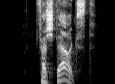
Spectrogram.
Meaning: second-person singular present of verstärken
- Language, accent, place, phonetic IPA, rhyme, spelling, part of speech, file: German, Germany, Berlin, [fɛɐ̯ˈʃtɛʁkst], -ɛʁkst, verstärkst, verb, De-verstärkst.ogg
